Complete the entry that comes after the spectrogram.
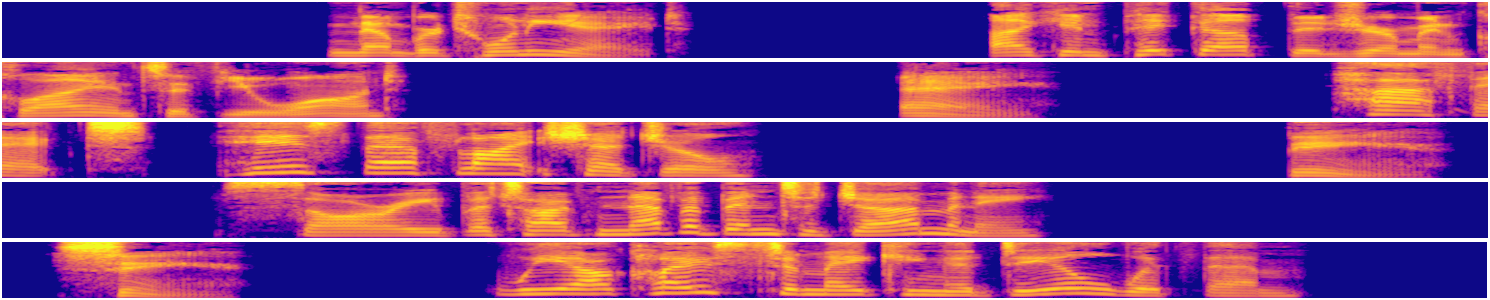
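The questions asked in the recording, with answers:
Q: I can pick up the German clients if you want.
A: A: Perfect. Here's their flight schedule.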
